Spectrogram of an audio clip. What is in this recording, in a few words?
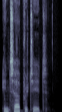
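"interpreted", British English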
